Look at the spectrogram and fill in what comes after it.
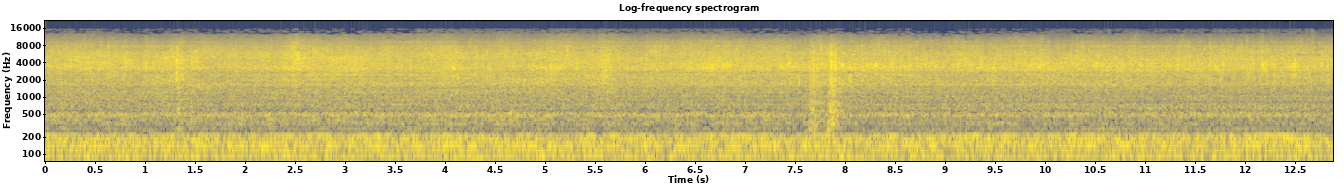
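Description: Potato and cauliflower pieces sizzling in oil and masala in a pan as they are stirred with a silicone spatula, over a steady low hum, with an occasional light tap of the spatula against the pan.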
